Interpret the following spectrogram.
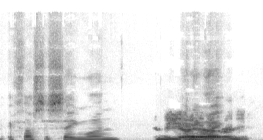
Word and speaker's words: Meare: Meare. It's spelled Mere. Meare.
